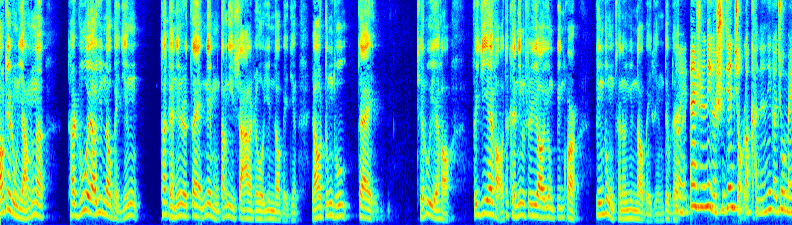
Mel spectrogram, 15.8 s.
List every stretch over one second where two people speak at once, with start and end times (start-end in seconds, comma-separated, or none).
none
